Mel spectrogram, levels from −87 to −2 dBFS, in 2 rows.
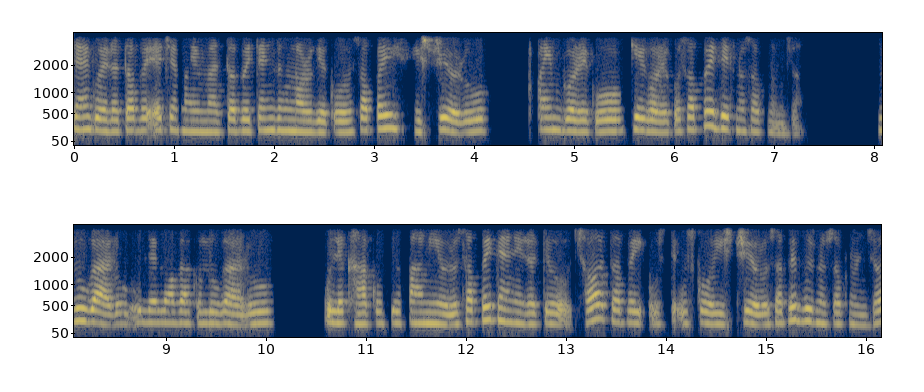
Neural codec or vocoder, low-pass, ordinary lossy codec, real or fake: none; 3.6 kHz; none; real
